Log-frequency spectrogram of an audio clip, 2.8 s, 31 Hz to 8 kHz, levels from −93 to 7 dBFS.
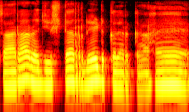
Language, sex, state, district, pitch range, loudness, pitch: Hindi, male, Jharkhand, Palamu, 115-140 Hz, -16 LUFS, 125 Hz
